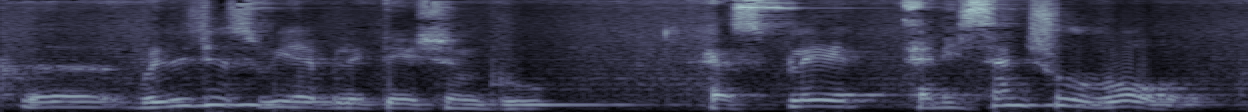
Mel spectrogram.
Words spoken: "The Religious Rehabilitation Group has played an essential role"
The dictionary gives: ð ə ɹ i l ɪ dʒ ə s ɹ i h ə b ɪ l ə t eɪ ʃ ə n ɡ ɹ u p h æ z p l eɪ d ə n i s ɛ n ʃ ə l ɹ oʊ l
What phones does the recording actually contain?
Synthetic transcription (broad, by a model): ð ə ɹ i l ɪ dʒ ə s ɹ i h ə b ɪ l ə t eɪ ʃ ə n ɡ ɹ u p h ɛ s p l eɪ d ə n i s ɛ n ʃ ə l ɹ oʊ l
